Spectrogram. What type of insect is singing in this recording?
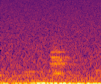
orthopteran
